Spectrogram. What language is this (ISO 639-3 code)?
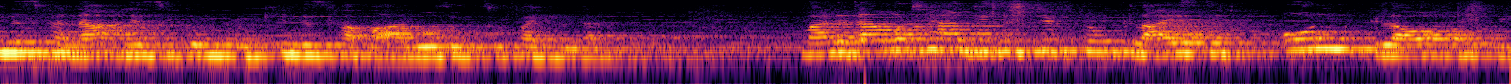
deu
